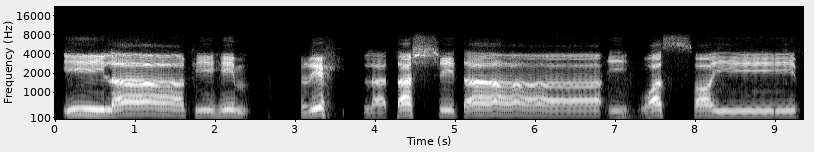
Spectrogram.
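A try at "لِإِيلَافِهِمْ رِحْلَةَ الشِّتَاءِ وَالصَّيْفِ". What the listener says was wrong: জি এই যে প্রথমে হচ্ছে প্রথমে দুইটা টান আছে, দুইটা টান একই কারণে, একই সমান টান, একটা একটু কম বেশি হয়ে গেছে। জি দুটোটাই এক সমান টান রাখতে হবে ইনশাল্লাহ।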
